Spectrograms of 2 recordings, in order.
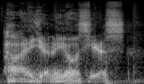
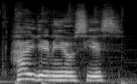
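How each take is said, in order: First: It is said in a deep demonic voice. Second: It is said in a high-pitched voice. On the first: "I'm reading it in a demon's voice" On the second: "I'm gonna stop reading her voice in a high-pitched voice"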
